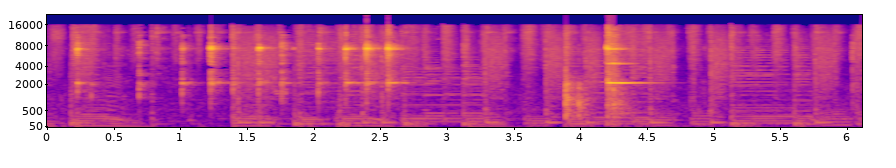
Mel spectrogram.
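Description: Metal spoon clinking against a small glass bowl as cocoa powder is scraped and tapped out into a steel pot. There is a quick run of light ringing clinks in the first couple of seconds, then one louder ringing clink about four seconds in, over background music.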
